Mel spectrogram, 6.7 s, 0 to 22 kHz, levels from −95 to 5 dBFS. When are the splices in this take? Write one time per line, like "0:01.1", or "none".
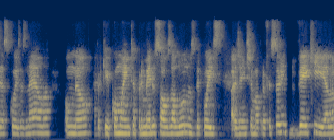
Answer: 0:01.9
0:04.6
0:05.7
